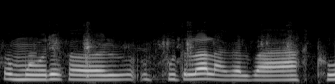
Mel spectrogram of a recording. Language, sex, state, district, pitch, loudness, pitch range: Hindi, female, Uttar Pradesh, Gorakhpur, 225 Hz, -22 LUFS, 215-235 Hz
